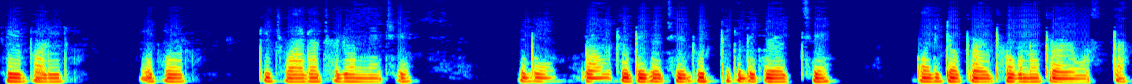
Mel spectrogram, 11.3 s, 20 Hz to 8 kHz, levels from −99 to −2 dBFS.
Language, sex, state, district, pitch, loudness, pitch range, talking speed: Bengali, male, West Bengal, Paschim Medinipur, 125 Hz, -20 LUFS, 125-130 Hz, 95 wpm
